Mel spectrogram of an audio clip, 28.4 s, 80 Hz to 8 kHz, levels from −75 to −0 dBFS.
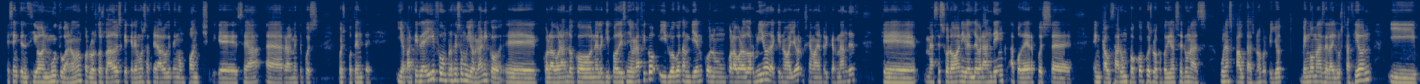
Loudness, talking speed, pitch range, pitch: -24 LUFS, 190 wpm, 120-140 Hz, 130 Hz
